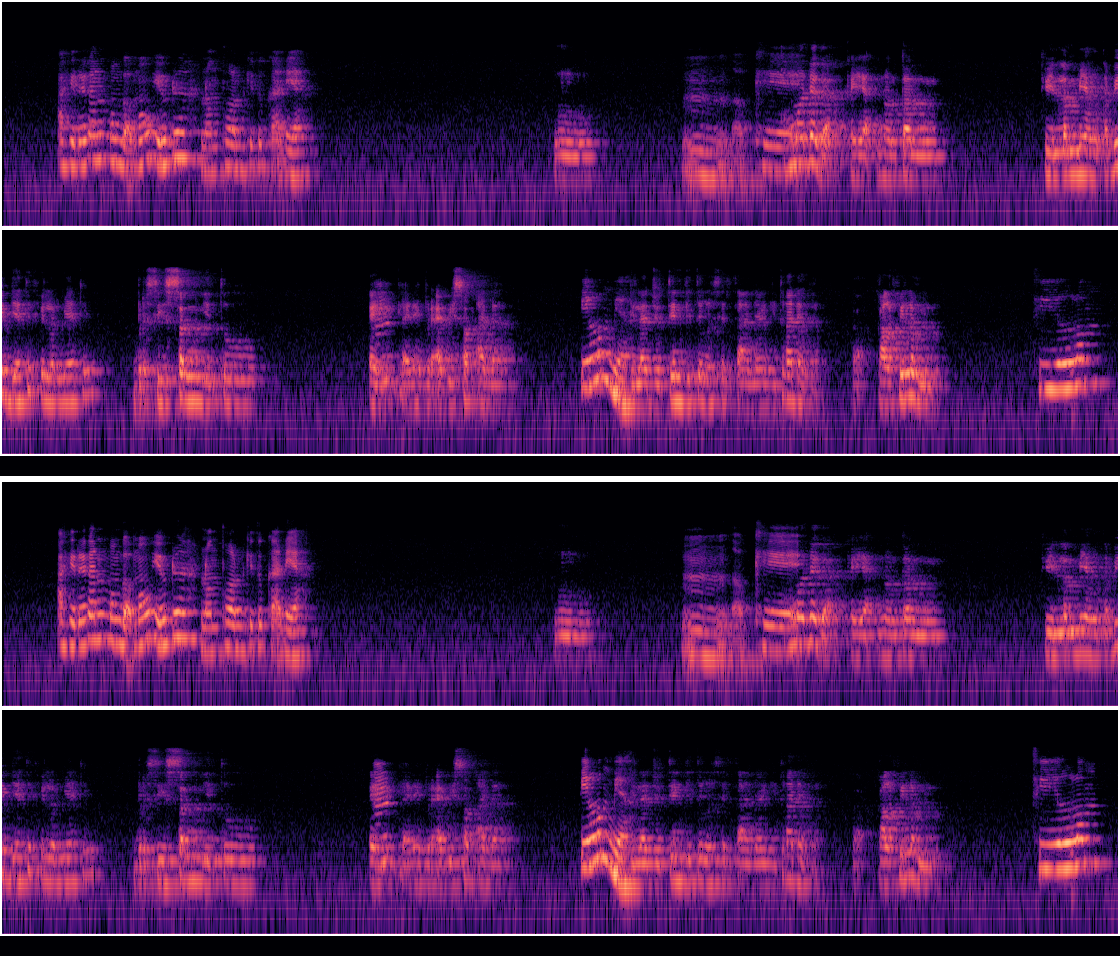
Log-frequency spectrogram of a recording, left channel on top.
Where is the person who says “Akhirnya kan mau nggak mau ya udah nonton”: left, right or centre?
Right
